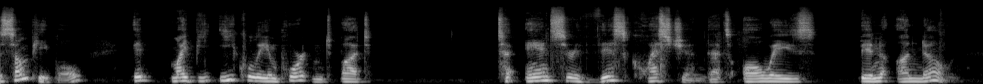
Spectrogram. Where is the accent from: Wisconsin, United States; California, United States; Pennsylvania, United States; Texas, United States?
Pennsylvania, United States; I've played multiple sports, even growing up in Pennsylvania. The quintessential Pennsylvania sports of football and wrestling.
